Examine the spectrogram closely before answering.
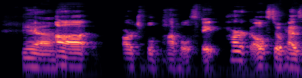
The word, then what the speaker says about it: Archbald: c HB l d is pronounced archal to the locals and I'm that local I call it archal yeah uh archal pole State Park also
